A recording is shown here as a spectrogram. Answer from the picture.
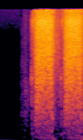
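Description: Two quick hissing sprays from a steroid-free Astepro Allergy nasal spray pump, each a short burst of fine mist separated by a brief pause, with no one talking.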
